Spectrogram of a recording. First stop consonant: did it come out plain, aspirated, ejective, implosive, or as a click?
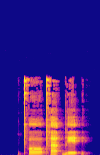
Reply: aspirated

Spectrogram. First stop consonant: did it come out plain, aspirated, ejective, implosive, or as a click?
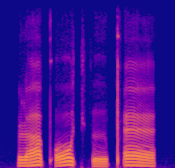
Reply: ejective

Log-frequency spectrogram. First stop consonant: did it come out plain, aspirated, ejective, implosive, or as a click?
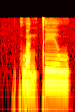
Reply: plain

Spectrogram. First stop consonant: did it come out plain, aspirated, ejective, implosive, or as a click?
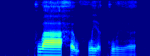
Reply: plain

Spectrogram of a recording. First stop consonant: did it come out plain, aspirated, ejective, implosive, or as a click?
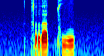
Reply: plain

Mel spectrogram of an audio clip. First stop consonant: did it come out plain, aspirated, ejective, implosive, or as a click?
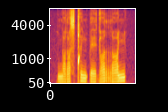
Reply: click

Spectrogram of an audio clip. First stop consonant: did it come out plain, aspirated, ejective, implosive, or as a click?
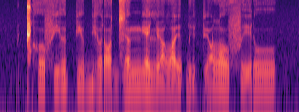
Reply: click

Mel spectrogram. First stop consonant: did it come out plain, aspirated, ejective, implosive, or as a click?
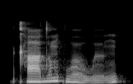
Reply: aspirated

